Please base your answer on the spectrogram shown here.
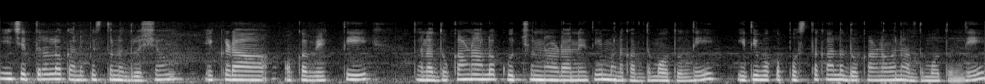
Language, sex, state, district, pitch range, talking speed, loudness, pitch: Telugu, female, Andhra Pradesh, Guntur, 195-225 Hz, 130 wpm, -15 LUFS, 210 Hz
